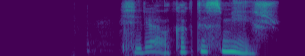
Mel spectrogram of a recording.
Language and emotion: Russian, angry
